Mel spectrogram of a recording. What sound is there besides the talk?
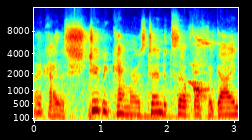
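dog whimpering for a cookie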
